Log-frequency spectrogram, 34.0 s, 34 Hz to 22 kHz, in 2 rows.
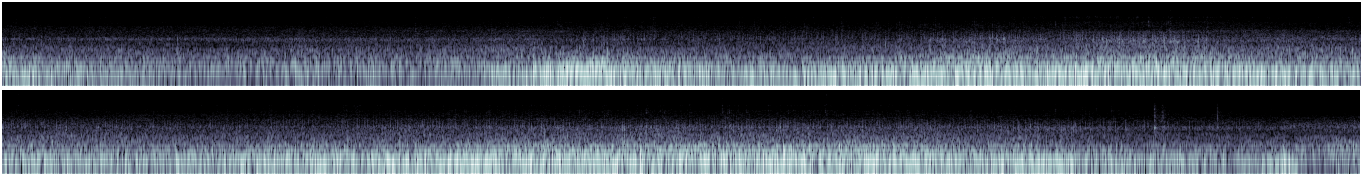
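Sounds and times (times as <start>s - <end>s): air conditioner whirring: 0.0s - 33.9s.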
